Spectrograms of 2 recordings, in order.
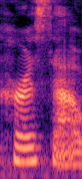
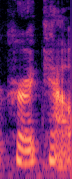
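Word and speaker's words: Curaçao: U Mazon Mexico and kurasa or kuraa I've heard it pronounced both ways but those flights are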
